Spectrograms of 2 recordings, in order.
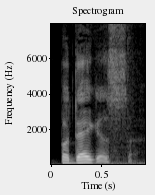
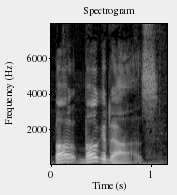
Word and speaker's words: bodegas: And by the way, how did she pronounce bodegas? Bogotas in the Bronx.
